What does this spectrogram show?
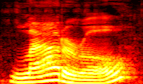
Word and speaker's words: lateral: lateral and laterally so for lateral we have a flap here we have first syllable stress and the a um and we have so thinking about it like la der da ladder i'm thinking maybe if you think of the word ladder it'll help lateral lateral and then laterally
